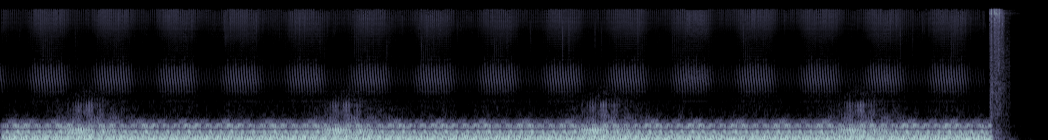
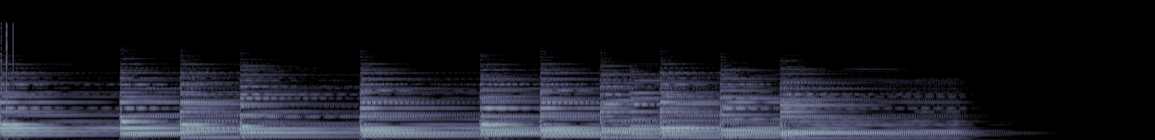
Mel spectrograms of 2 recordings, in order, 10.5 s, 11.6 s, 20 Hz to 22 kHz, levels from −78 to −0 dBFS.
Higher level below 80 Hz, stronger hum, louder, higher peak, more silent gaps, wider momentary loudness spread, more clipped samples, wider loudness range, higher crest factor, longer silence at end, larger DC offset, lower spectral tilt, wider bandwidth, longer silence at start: first, -26 dBFS vs -68 dBFS; neither; first, -25 LUFS vs -32 LUFS; about the same, -10 dBFS vs -8 dBFS; neither; second, 2 LU vs 12 LU; neither; second, 0 LU vs 6 LU; second, 14 dB vs 24 dB; second, 0.45 s vs 1.75 s; neither; first, -8.5 dB/octave vs -7 dB/octave; first, 17 kHz vs 11 kHz; about the same, 0 s vs 0 s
